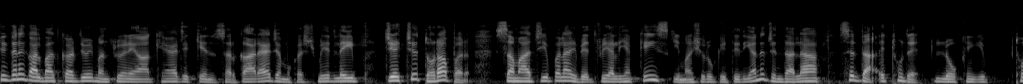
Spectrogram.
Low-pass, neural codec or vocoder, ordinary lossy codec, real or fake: none; codec, 16 kHz, 4 kbps, X-Codec, HuBERT features, trained on LibriSpeech; none; fake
